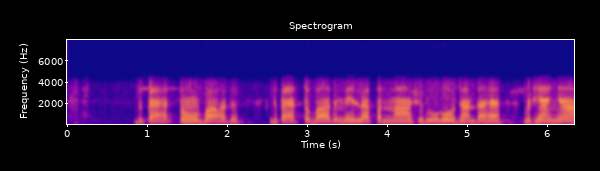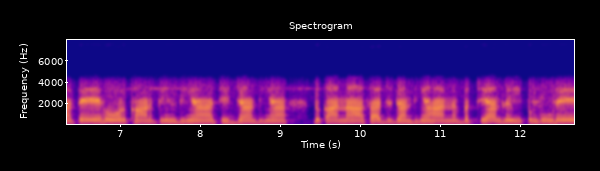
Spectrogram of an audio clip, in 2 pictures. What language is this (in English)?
Punjabi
